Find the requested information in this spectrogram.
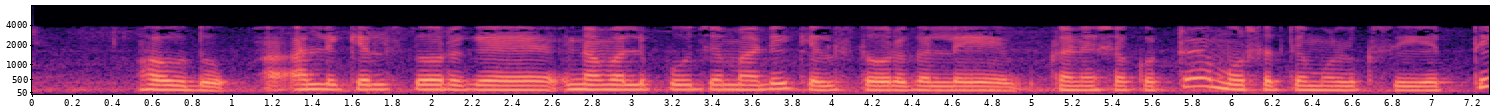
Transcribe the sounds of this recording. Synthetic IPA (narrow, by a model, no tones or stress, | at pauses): ɦɐwd̪uɐlːikɛlɐsɐd̪ɔːɾiɡenaːʋɐlːipuːd͡ʒemaːɽikɛlɐsɐd̪ɔːɾɐɡɐlːikɐɳeːʃɐkoʈːɾe̞muːɾsɐt̪ːemuːlɐki̥siet̪ːi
